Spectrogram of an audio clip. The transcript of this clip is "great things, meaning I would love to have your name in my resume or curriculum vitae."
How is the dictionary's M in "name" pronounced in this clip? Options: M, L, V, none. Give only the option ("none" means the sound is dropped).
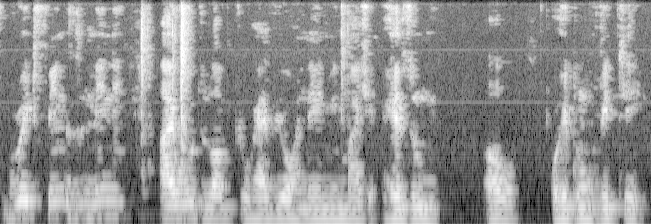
M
